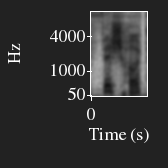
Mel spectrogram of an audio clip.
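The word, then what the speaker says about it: Ghoti Hook: How about a version by a band called Fish Hook, but that fish is spelled Ghoti, and you can look online to figure out why it's pronounced Fish Hook, but it's spelled Goatee Hook.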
